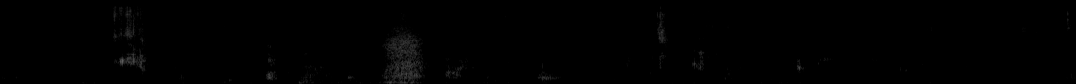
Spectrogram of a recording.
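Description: Faint close-up biting and chewing of battered fried fish, with short crisp crunches scattered through; the longest, loudest crunch comes about four seconds in.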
